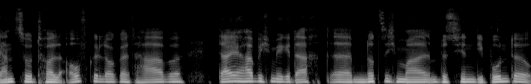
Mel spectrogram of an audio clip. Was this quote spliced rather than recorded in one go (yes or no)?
yes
